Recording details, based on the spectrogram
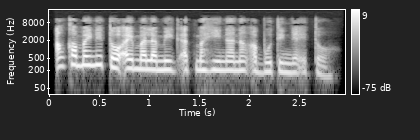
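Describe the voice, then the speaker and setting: A woman's voice: mid-range voice, animated, fast, warm tone, no echo. Woman narrator, dry dramatic storytelling. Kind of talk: dramatic scripted romance narration.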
